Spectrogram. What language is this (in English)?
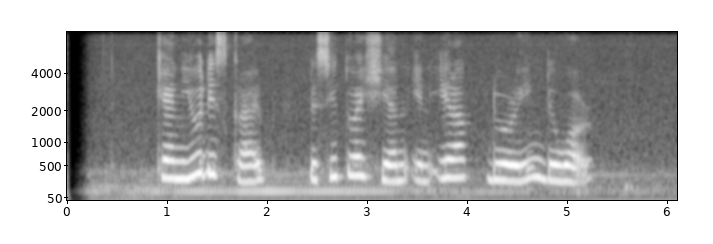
Sundanese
